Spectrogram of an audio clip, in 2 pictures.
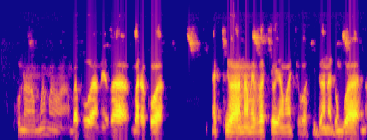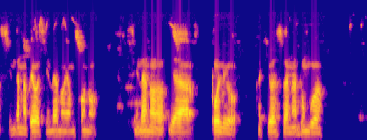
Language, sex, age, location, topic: Swahili, female, 36-49, Wajir, health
